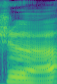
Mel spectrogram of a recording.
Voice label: "zhe3", mandarin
